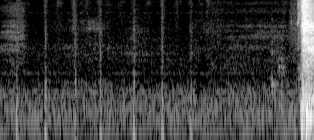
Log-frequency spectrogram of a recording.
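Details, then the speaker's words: Person having an allergy attack, congested with phlegm and runny nose; quiet room with faint clicks, then a sudden loud, explosive single sneeze. "Oh my god. having a fucking allergy attack. Oh, it's terrible."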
